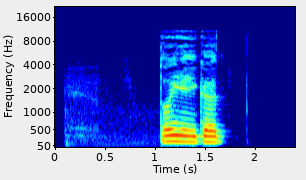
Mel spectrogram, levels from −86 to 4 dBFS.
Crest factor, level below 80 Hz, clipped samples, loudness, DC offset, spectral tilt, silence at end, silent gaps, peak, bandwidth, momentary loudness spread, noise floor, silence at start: 16 dB; -70 dBFS; under 0.1%; -18 LUFS; under 0.1%; -8 dB/octave; 0.75 s; none; -4 dBFS; 11 kHz; 15 LU; -65 dBFS; 1.05 s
